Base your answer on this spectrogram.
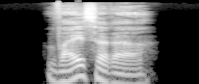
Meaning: inflection of weiß: 1. strong/mixed nominative masculine singular comparative degree 2. strong genitive/dative feminine singular comparative degree 3. strong genitive plural comparative degree
- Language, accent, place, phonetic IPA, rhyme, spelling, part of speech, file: German, Germany, Berlin, [ˈvaɪ̯səʁɐ], -aɪ̯səʁɐ, weißerer, adjective, De-weißerer.ogg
